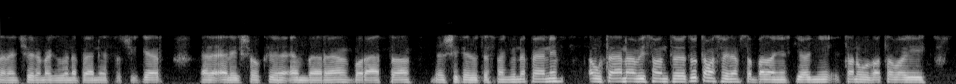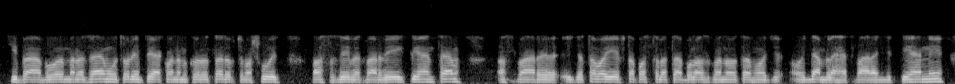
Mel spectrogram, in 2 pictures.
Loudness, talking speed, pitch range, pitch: -18 LUFS, 175 wpm, 110-120 Hz, 115 Hz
